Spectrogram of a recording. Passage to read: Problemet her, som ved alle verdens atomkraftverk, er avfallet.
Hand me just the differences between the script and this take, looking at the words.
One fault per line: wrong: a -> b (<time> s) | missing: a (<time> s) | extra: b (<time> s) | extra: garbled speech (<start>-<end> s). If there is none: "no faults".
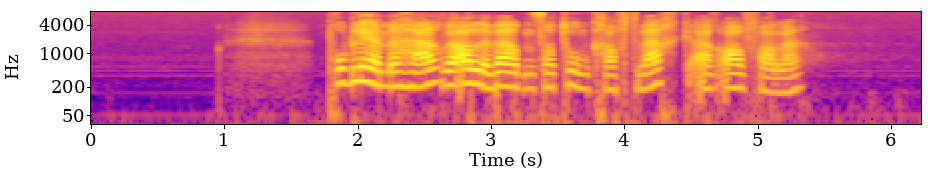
missing: som (2.6 s)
